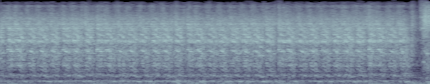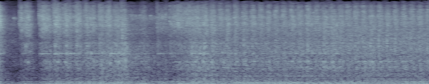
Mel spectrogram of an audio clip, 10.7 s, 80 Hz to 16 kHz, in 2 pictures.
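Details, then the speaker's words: Junkyard Plymouth Fury wagon (believed 1965) V8, sat about 20 years, timing not yet set: uneven cranking with weak catches that never run; fuel pump not primed, no fuel reaching carb bowls. "Oh, this pump didn't get primed. That's what's happening right now. So, not getting any fuel to the bowls."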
